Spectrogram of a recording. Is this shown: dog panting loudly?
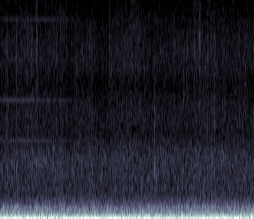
no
